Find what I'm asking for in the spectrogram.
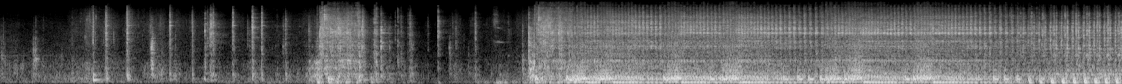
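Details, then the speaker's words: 1987 Honda 250X ATV single after petcock replacement and carb tuning (pilot jet, fuel screw about 2 turns out), before rocker adjustment: pulls over, catches, settles into fast even idle with light ticking on top; loud valve tap, rockers suspected out of spec. "And right now it feels pretty healthy. Still pretty loud with the valves."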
